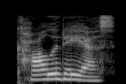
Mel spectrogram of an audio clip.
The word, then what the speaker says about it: Kalidas: The Servant of Kali, pronounced Kalidas, is a 1931 Indian Tamil language biographical film directed by H.M.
